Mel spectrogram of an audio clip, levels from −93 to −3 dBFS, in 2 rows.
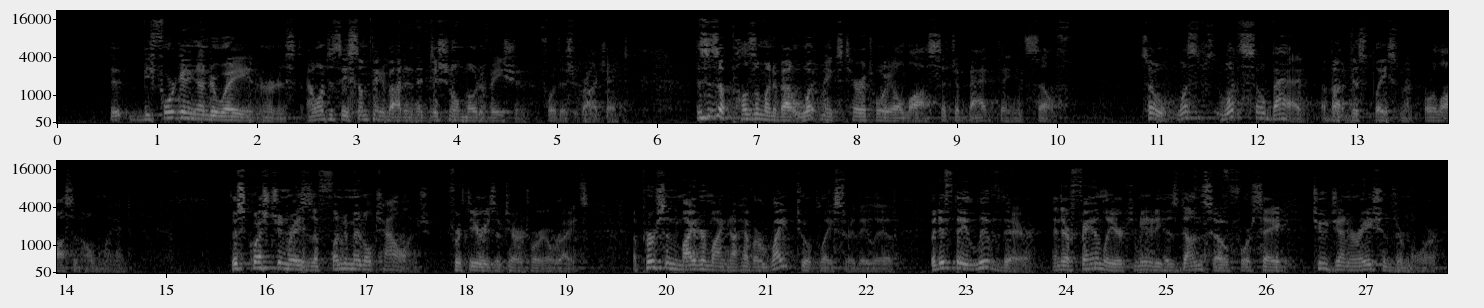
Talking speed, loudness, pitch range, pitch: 190 wpm, -56 LUFS, 105-150 Hz, 125 Hz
